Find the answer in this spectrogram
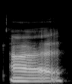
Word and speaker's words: Manor: Just like Manor, Manor, is pronounced Manor here.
